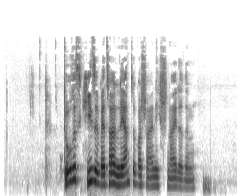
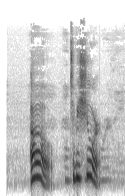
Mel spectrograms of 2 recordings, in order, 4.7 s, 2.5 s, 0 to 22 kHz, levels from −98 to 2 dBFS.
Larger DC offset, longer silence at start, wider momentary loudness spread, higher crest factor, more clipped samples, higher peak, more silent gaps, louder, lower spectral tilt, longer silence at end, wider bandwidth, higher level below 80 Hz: neither; first, 1.25 s vs 0.6 s; first, 14 LU vs 11 LU; about the same, 20 dB vs 18 dB; neither; about the same, -2 dBFS vs -4 dBFS; neither; about the same, -19 LUFS vs -21 LUFS; first, -5 dB/octave vs -3.5 dB/octave; first, 0.9 s vs 0.45 s; second, 11.5 kHz vs 15.5 kHz; first, -68 dBFS vs -78 dBFS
